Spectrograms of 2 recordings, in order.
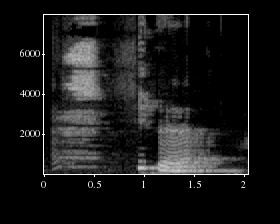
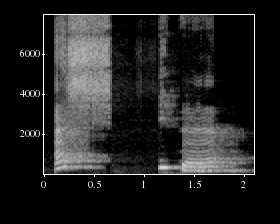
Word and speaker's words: الشتاء: كلمة شتاء إذا دخلت عليها ال تصبح الشتاء الشتاء، لا تنطق اللام وينطق الحرف الذي بعد اللام مشددة أي ينطق مرتين.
